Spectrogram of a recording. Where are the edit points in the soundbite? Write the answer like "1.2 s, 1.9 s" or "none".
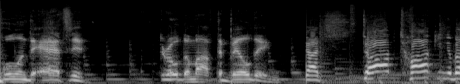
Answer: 3.0 s

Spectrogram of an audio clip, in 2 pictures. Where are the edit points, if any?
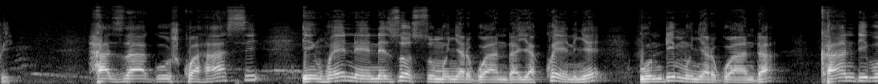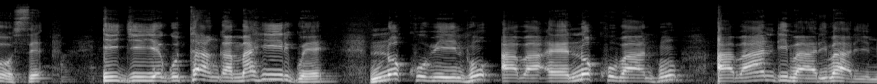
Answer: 9.2 s

